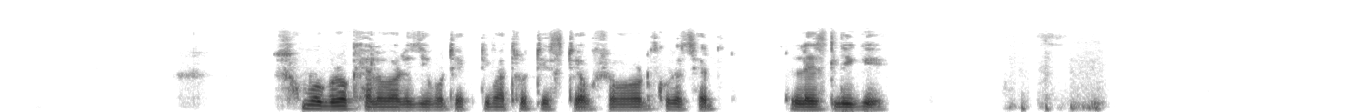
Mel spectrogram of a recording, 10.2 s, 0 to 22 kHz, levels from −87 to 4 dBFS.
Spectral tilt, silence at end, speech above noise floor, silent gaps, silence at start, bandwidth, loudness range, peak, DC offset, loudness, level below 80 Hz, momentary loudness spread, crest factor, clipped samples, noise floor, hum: -7.5 dB/octave; 1.9 s; 54 dB; 5.77-5.84 s, 6.69-7.13 s, 7.24-7.47 s; 2.1 s; 7 kHz; 4 LU; -2 dBFS; under 0.1%; -20 LUFS; -60 dBFS; 9 LU; 20 dB; under 0.1%; -73 dBFS; none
